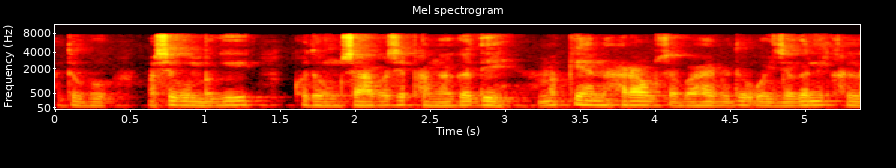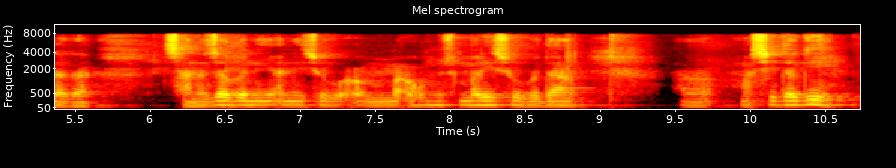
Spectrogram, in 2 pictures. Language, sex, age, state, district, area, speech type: Manipuri, male, 30-45, Manipur, Tengnoupal, urban, spontaneous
